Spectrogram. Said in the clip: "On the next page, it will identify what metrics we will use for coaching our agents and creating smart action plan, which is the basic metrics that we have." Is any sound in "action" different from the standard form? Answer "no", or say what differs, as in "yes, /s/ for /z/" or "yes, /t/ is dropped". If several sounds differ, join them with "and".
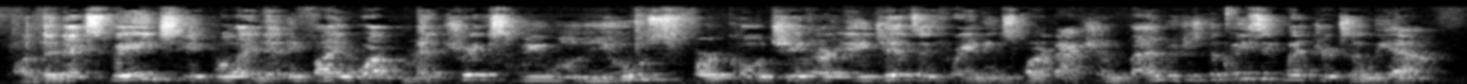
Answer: no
